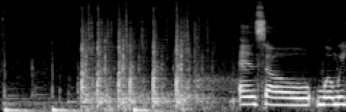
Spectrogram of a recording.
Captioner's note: door knocking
